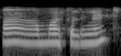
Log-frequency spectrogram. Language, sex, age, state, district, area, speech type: Tamil, female, 18-30, Tamil Nadu, Thanjavur, rural, conversation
